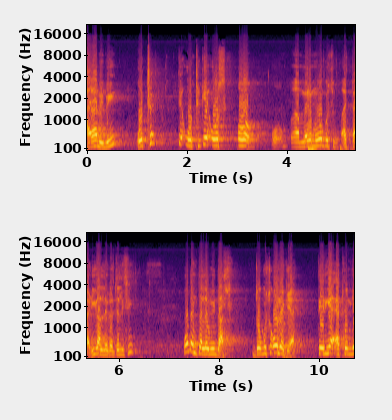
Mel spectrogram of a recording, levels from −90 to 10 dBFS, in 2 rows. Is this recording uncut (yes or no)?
yes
